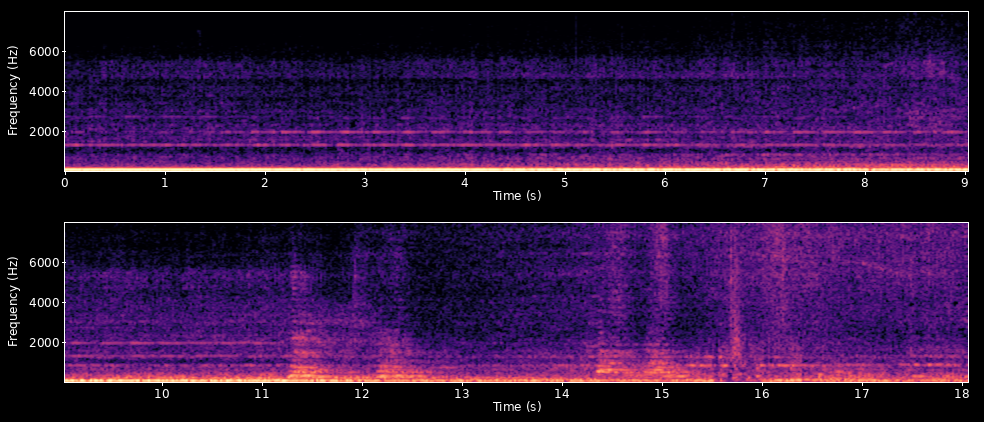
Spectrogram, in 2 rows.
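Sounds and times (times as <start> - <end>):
train rumbling by: 0.0 - 18.0
locomotive horn blasts: 10.9 - 13.1, 14.2 - 18.0.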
